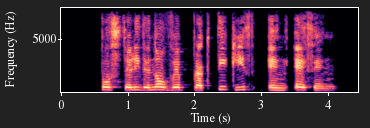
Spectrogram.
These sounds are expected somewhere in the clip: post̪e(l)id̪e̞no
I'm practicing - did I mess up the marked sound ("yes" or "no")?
no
